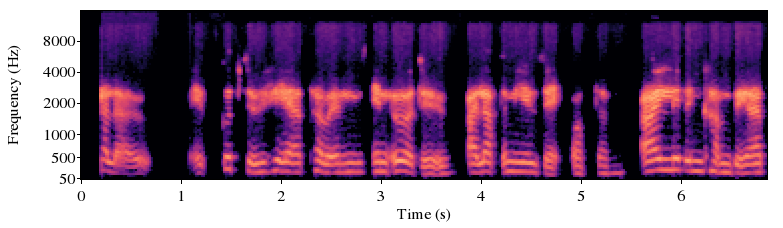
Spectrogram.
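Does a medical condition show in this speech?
Yes: profound deafness, cochlear implant; profound deafness with overnight onset, then sudden total deafness 11 years ago; very limited sound through auditory pathway despite implant, lack of captions caused difficulties.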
